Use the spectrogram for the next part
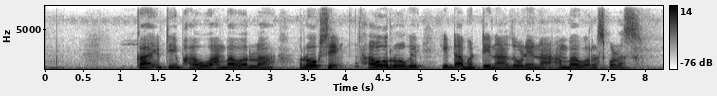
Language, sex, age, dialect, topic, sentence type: Marathi, male, 56-60, Northern Konkan, agriculture, statement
